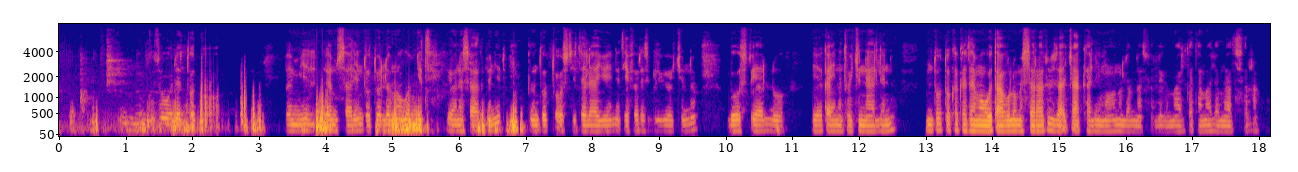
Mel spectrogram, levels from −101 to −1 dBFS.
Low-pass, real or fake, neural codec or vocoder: 7.2 kHz; real; none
